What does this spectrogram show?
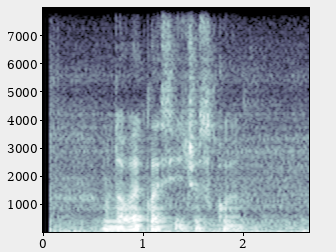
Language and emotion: Russian, neutral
